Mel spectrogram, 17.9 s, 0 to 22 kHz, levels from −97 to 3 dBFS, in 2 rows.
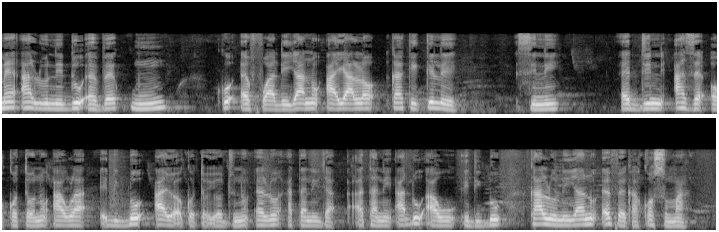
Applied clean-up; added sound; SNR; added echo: none; none; none; none.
